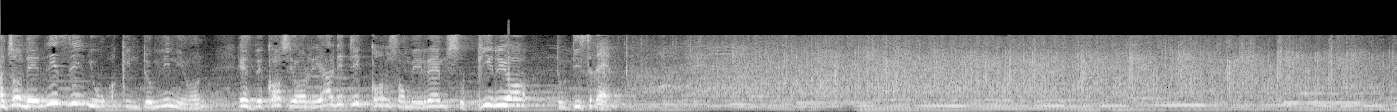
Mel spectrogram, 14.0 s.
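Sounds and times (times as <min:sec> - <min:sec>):
speech: 0:00.0 - 0:06.4
crowd clapping: 0:06.2 - 0:13.9.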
